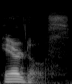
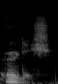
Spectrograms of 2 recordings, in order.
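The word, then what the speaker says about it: Erdős: long time said mistakenly Aeros uh because it's um leaving out the so-called diacritic marks you know little dots and dashes and check marks and stuff over the letters the the name is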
